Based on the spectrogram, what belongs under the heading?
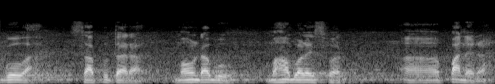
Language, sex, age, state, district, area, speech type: Gujarati, male, 45-60, Gujarat, Valsad, rural, spontaneous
